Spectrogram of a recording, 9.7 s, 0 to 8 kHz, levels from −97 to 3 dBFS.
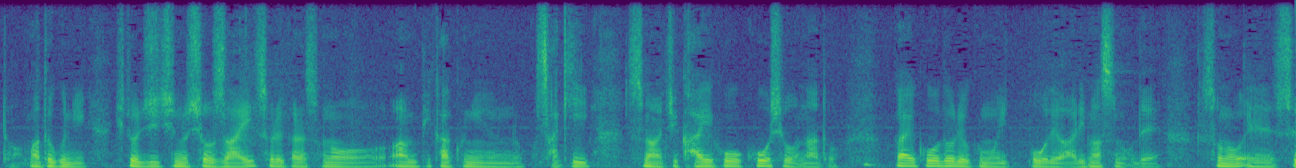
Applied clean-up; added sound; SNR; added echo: none; none; none; none.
